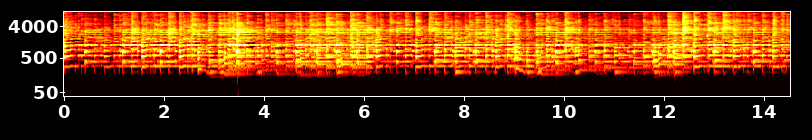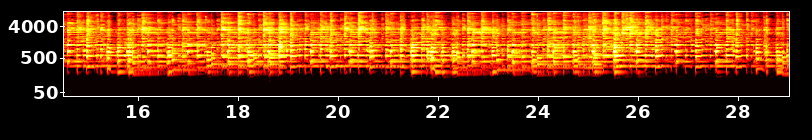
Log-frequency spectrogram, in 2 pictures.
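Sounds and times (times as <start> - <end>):
banjo tune: 0.0 - 29.0.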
